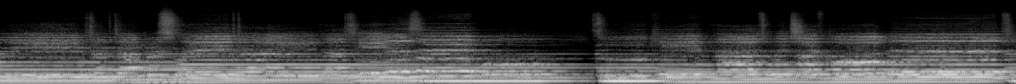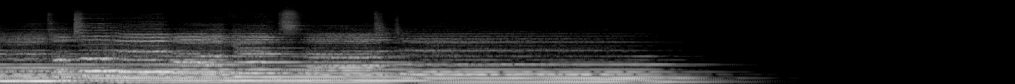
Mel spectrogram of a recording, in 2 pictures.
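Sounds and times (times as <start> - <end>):
choir singing a hymn: 0.0 - 17.4
organ: 0.0 - 17.7.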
